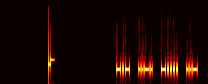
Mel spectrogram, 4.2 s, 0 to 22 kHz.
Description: Morse code, heard as a keyed tone, about 40 wpm, spaced as for 29 wpm, 700 Hz. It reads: KF6U
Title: USA Call Signs - 4 Characters - 2x Character Spacing - 40wpm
